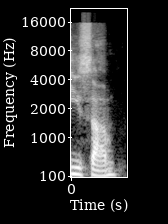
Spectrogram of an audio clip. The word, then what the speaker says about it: Isom: of this universe Isam I'm told it's pronounced Isam some say some say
